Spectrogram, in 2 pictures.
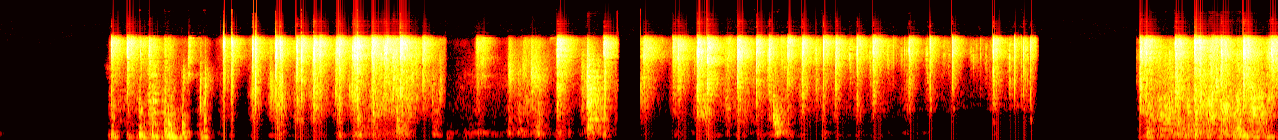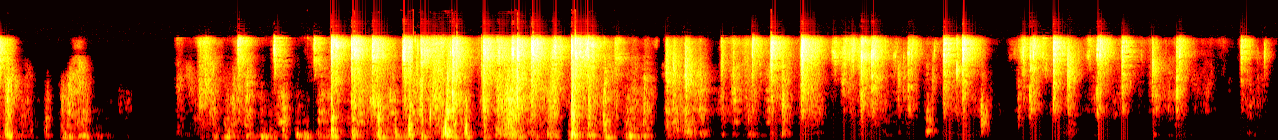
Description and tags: Skittering Dog
Samples of medium sized dog walking/sliding on bare wood floor.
